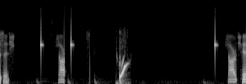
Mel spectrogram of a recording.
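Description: Phone screen-reader sound cues: short high ticks as the focus steps between menu items, then a quick upward-sliding plop about a second in, with a clipped snatch of synthetic voice.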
